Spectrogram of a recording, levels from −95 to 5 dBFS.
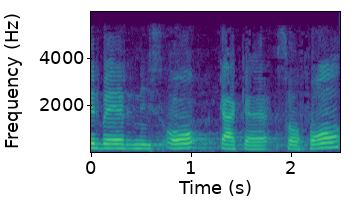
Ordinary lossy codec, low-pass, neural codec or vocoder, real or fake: AAC, 24 kbps; 5.4 kHz; codec, 16 kHz, 8 kbps, FreqCodec, larger model; fake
